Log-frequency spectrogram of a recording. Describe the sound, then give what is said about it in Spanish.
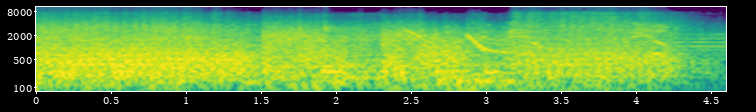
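Gunfire aimed at an approaching police car during a shootout comes as rapid, overlapping shots that merge into a dense, loud, continuous crackle and roar, easing slightly toward the end. “dispara contra un coche de policía que se acerca a él y el vehículo vuelca.”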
